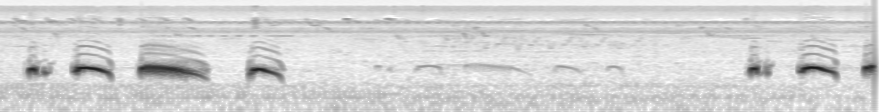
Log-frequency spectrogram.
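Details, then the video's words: Spotted dove lure call that prompts other birds to call. One full low phrase, a double note, a short coo, a long coo and a falling coo, then after a long pause the next phrase begins. "SUARA BURUNG TEKUKUR MEMANGGIL DAN MENEKAN MEMBUAT BURUNG LAIN IKUTAN BUNYI"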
